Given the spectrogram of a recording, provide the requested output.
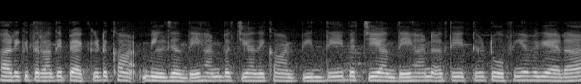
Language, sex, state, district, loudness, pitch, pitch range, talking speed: Punjabi, female, Punjab, Pathankot, -16 LUFS, 180 Hz, 170-185 Hz, 225 wpm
